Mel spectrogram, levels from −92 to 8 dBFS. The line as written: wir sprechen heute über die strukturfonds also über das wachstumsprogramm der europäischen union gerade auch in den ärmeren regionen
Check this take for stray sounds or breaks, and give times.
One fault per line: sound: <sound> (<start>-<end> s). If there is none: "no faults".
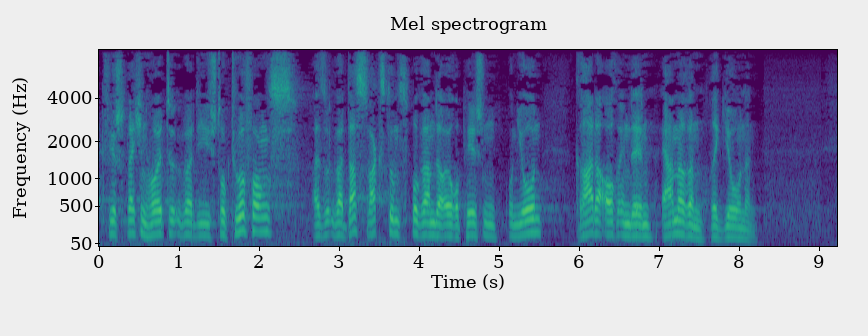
no faults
